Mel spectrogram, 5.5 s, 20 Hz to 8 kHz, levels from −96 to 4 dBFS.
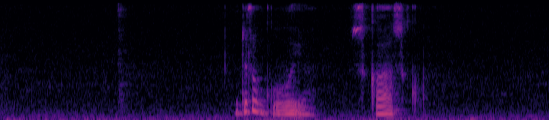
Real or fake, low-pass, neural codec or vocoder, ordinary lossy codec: real; 7.2 kHz; none; AAC, 48 kbps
